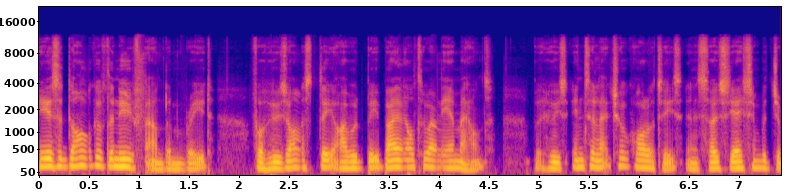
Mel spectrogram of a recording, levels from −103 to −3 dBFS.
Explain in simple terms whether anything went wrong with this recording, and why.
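Repeated packet loss (robotic sound) occurs from 0.43 to 1.50 s and again from 2.31 to 4.67 s. Chunks of the call's audio data went missing, four times in the first stretch and seven in the second. The receiver patched each hole by stretching the last bit of sound, which makes the speech choppy and robotic, with brief pieces missing.

Jitter buffer speed-up runs from 6.42 to 7.31 s. Too much audio had piled up waiting to be played, so the receiver trimmed tiny slices, roughly a tenth of a second in total. The speech plays about 9% faster at the same pitch and sounds hurried.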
